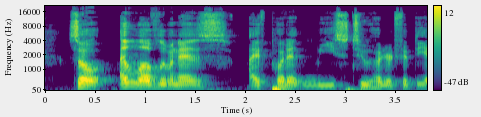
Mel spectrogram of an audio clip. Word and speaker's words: Lumines: Uh, then we've got Lumens Remastered. Lumines. Lumines. Lumines. What? It's spelled Lumens.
